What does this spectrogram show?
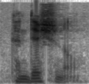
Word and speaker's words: conditional: How many syllables are in condition? 3. Stress on the second.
